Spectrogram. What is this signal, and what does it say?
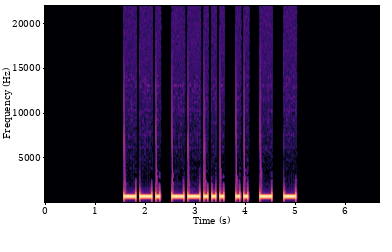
Morse code, heard as a keyed tone, about 16 wpm, 700 Hz. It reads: G7ITT
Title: DXCC-100 Call Signs - 5 Characters - Repeated 2x - 15wpm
